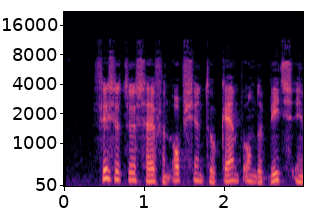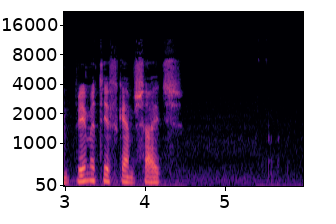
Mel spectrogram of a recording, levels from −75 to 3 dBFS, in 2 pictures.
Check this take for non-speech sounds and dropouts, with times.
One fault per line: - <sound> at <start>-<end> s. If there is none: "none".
none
